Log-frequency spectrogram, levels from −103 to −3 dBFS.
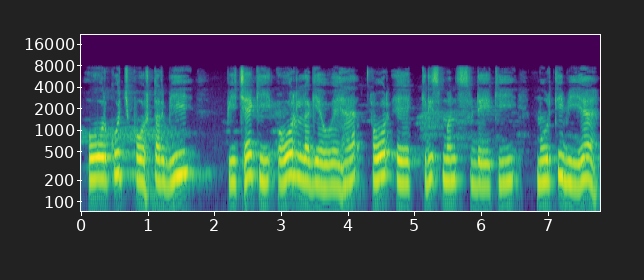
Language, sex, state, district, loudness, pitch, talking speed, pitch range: Hindi, male, Uttar Pradesh, Saharanpur, -16 LUFS, 200 Hz, 140 wpm, 190-220 Hz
